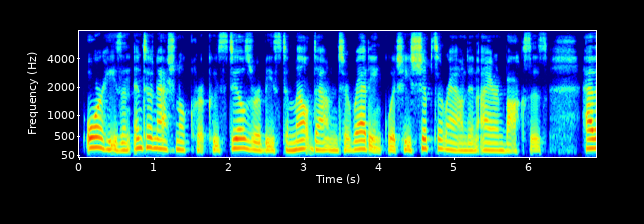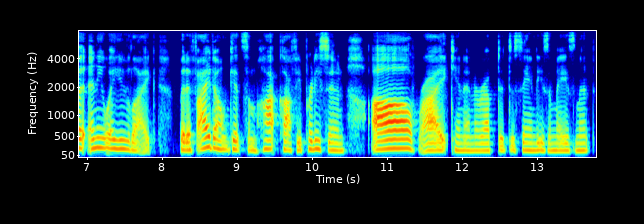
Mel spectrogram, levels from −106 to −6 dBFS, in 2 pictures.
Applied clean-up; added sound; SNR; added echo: none; none; none; none.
